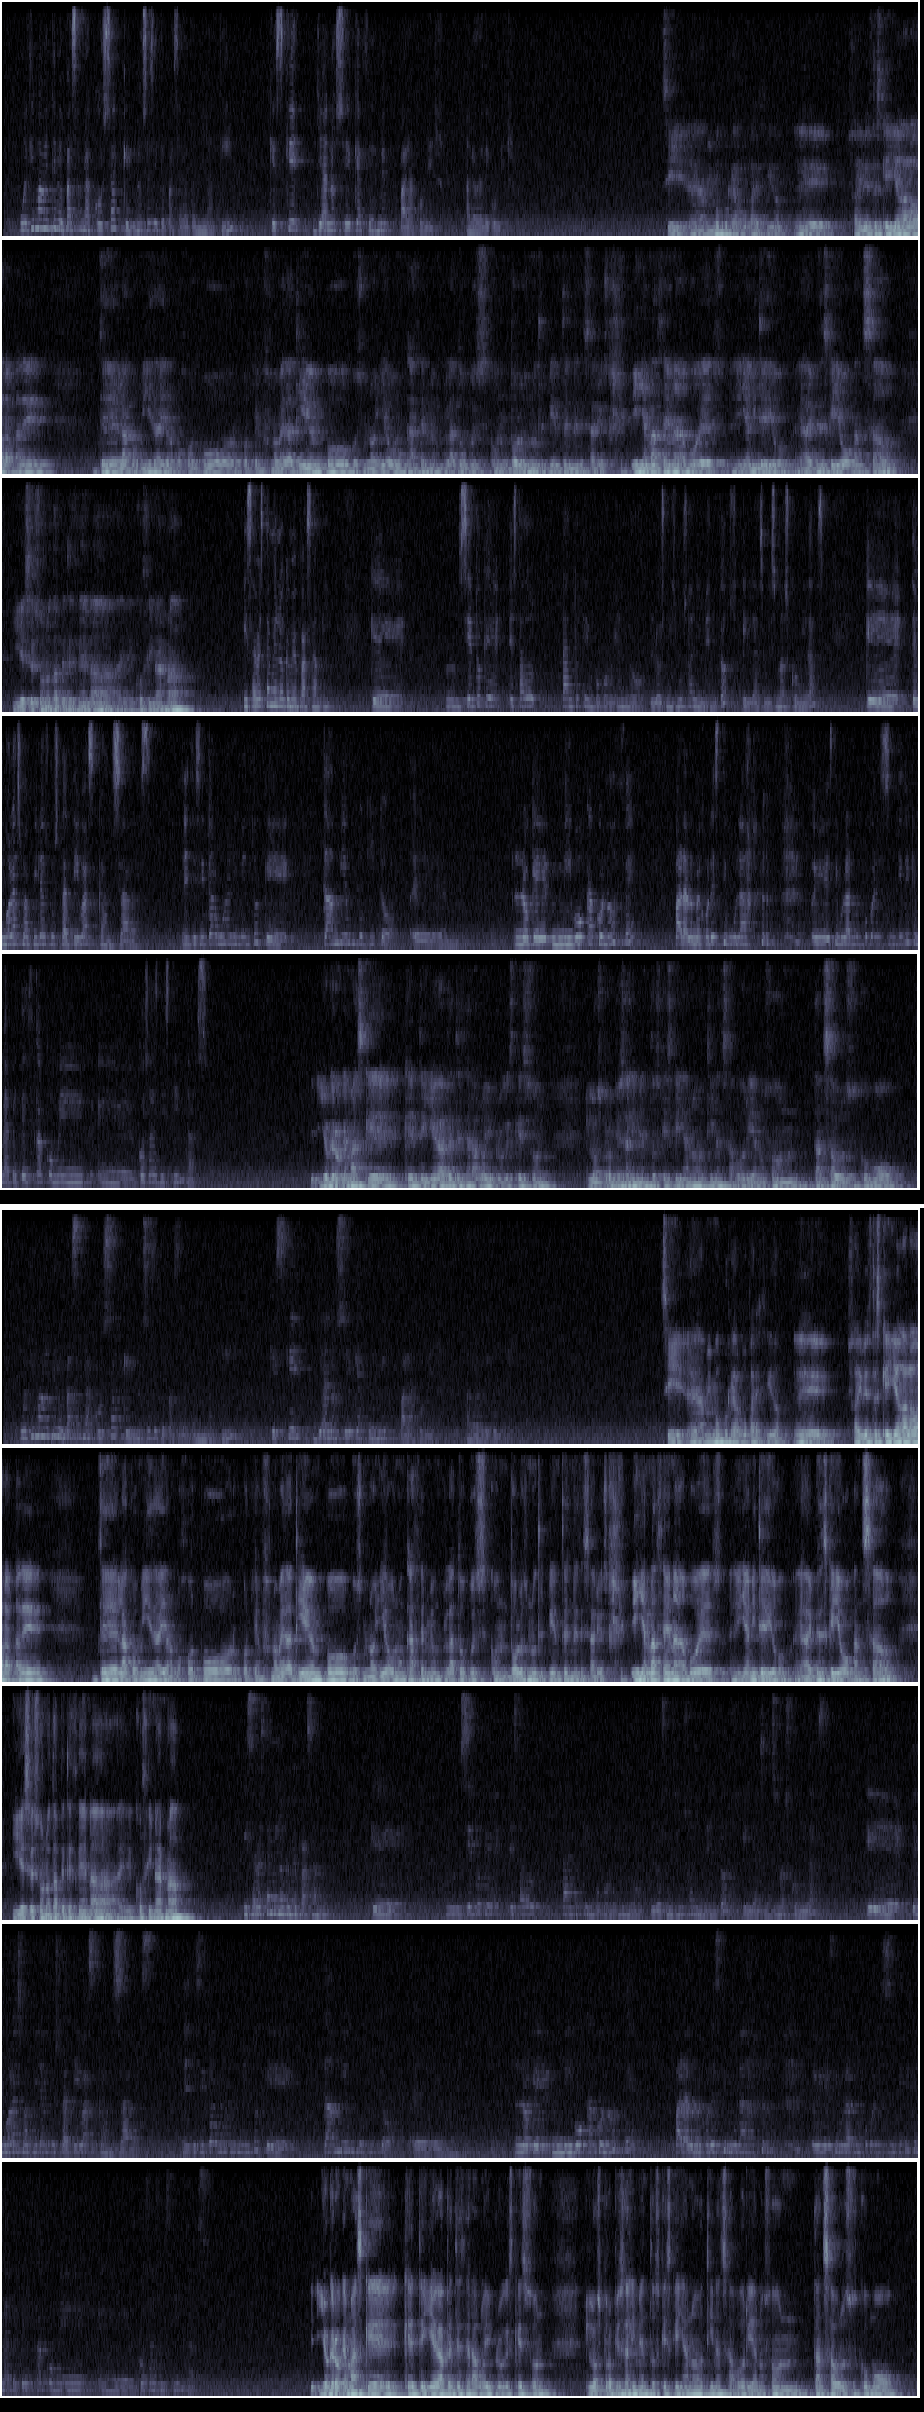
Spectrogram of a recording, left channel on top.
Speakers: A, on the left; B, on the right.
A: Últimamente me pasa una cosa que no sé si te pasará también a ti, que es que ya no sé qué hacerme para comer a la hora de comer.
B: Sí, eh, a mí me ocurre algo parecido. Eh, o sea, hay veces que llega la hora de, de la comida y a lo mejor por, porque uf, no me da tiempo, pues no llego nunca a hacerme un plato pues con todos los nutrientes necesarios. Y ya en la cena, pues eh, ya ni te digo. Eh, hay veces que llego cansado y es eso, no te apetece nada, eh, cocinar nada.
A: Y sabes también lo que me pasa a mí, que mm, siento que he estado tanto tiempo comiendo los mismos alimentos y las mismas comidas que tengo las papilas gustativas cansadas. Necesito algún alimento que cambie un poquito em, lo que mi boca conoce para a lo mejor estimular, <laughs> eh, estimularme un poco en ese sentido y que me apetezca comer eh, cosas distintas.
B: Yo creo que más que, que te llega a apetecer algo, yo creo que es que son los propios alimentos que es que ya no tienen sabor, ya no son tan sabrosos como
